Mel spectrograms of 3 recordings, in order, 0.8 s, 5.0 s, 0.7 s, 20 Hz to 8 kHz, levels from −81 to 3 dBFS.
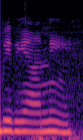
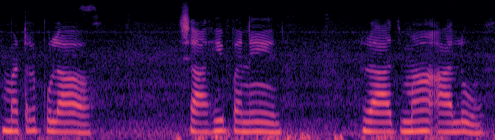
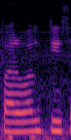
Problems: constant background noise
